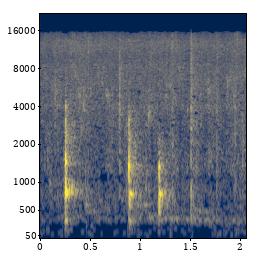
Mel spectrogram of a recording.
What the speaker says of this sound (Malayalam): ഇനി ഇതിലേക്ക് എടുത്തു വെച്ചേക്കുന്ന ഇഞ്ചി, പച്ചമുളകും വെളുത്തുള്ളി നമ്മൾ ചേർത്ത് കൊടുക്കുകയാണ്.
